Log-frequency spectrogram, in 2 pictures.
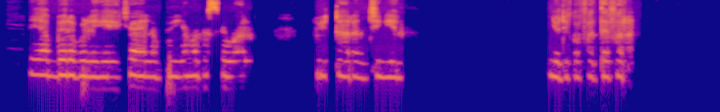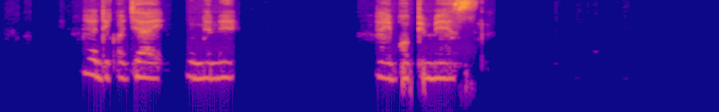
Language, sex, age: Wolof, female, 25-35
